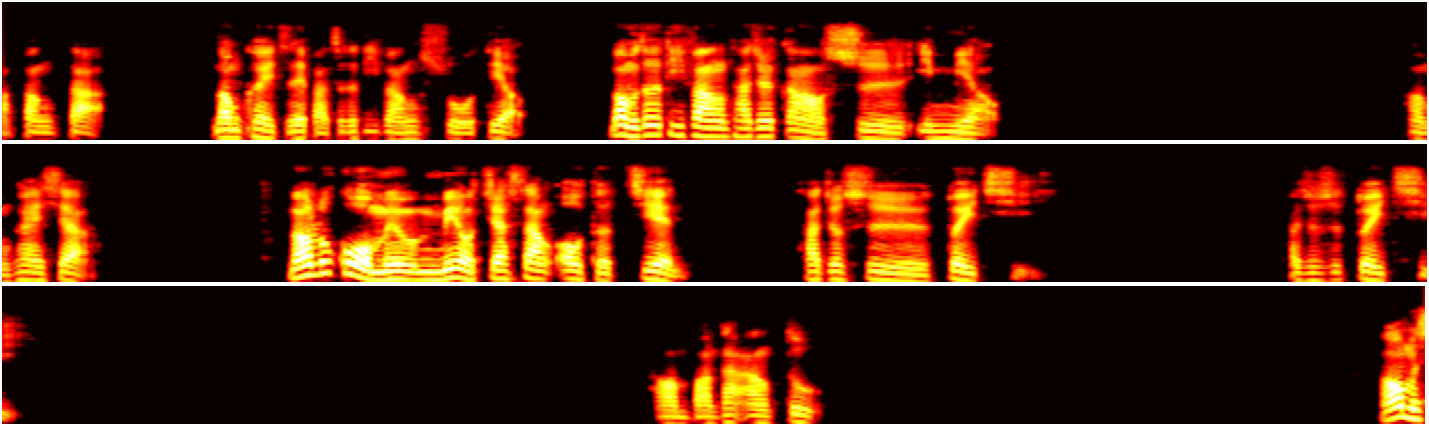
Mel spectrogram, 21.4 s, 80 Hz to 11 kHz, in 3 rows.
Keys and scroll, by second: 9.0 [, 18.0 [.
